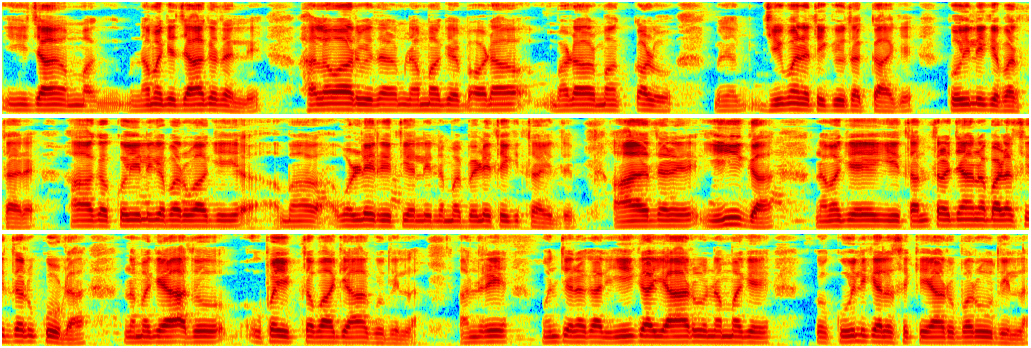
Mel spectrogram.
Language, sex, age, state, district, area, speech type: Kannada, male, 60+, Karnataka, Udupi, rural, spontaneous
